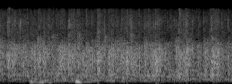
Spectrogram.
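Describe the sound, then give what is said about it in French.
A studio audience on a radio show applauds a guest lawyer with brisk, dense clapping. The clapping holds strongly and evenly throughout, with no voice over it. “vers Maître Felloneau, qui est là et que vous pouvez applaudir, qui a été la première à parler.”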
